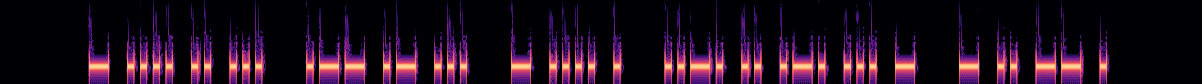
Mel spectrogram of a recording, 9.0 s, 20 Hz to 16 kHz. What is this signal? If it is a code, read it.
Morse code, heard as a keyed tone, about 25 wpm, 700 Hz. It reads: THIS WAS THE FIRST TIME
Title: Sets of 5 Words Encore 25wpm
